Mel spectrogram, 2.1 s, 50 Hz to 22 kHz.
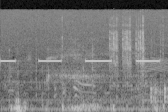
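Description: A short, high electronic beep repeating evenly about every 0.6 seconds, with faint voices in the background.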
